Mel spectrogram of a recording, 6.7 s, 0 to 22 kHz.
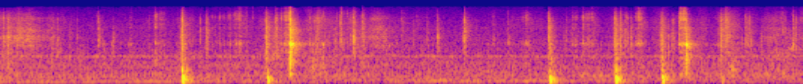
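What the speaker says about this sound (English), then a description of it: "I'm just going to go around the entire pillow and cut these strips about 1/4 of an inch wide" Scissors snip fabric strips around a pillow, a series of separate crisp cuts at an uneven pace, close and fairly quiet with no talking.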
